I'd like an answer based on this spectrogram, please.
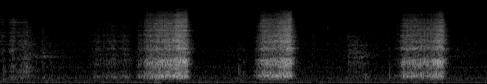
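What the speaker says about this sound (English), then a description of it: "This is a little stick that I've glued some sandpaper on" Sandpaper glued to a small stick rasps against wood while recessing a hinge seat, three distinct short scrubbing bursts with brief pauses between, close and moderately quiet over a low hum.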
